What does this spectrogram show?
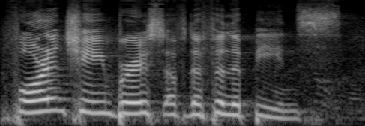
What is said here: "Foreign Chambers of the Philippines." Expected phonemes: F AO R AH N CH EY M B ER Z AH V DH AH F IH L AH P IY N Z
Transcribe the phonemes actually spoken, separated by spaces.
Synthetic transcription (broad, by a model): F AO R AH N CH EY M B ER S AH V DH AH F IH L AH P IY N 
